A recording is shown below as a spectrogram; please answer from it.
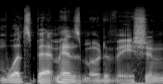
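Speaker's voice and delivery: ordinary delivery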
